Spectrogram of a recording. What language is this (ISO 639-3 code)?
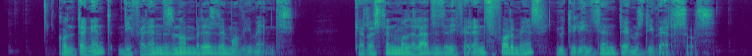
cat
